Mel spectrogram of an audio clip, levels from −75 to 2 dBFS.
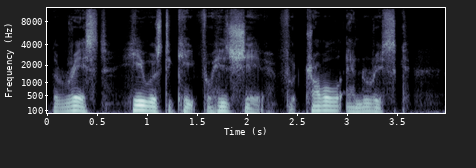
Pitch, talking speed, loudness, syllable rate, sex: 95 Hz, 195 wpm, -19 LUFS, 4.8 syllables/s, male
